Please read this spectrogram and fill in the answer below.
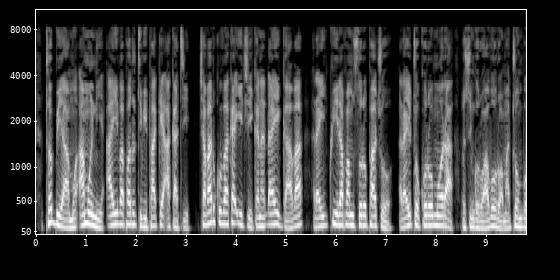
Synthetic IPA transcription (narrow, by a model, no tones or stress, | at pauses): to̞bʱiamuʔamo̞niʔaiʋapaɾutiʋipake̞ʔakaːti | t͡ʃaʋaɾikuʋakait͡ʃikanaɗaiɡʱaʋa | raikwiɾapamuso̞ɾo̞paːt͡ʃo̞raitoko̞ɾo̞mo̞ɾaruʂiŋɡo̞rwaʋo̞rwamato̞ːmbo̞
